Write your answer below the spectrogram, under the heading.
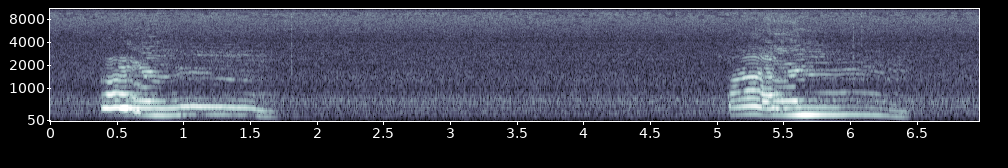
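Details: Jasmine, a tiger living at Big Cat Rescue, 'talking': two drawn-out, low harmonic moaning calls of about a second each, the second coming roughly four seconds after the first, with faint steady hiss between them.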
